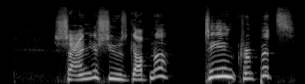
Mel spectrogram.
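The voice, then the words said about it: Put-on Cockney accent. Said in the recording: “it's a Cockney accent. That's the only accent I can do.”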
